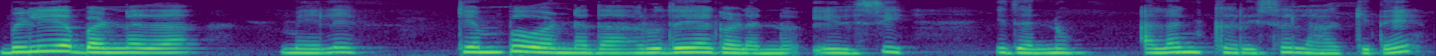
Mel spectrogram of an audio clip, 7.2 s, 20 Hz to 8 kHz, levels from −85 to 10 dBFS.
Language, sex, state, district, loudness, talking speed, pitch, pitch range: Kannada, female, Karnataka, Bangalore, -16 LUFS, 75 wpm, 225 Hz, 210-240 Hz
